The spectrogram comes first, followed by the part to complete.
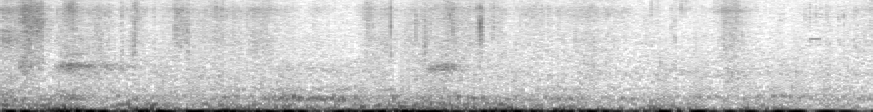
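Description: Wind buffeting the camera-mounted microphone: a loud, unsteady low rumble.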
